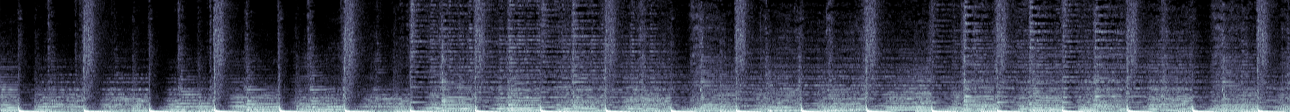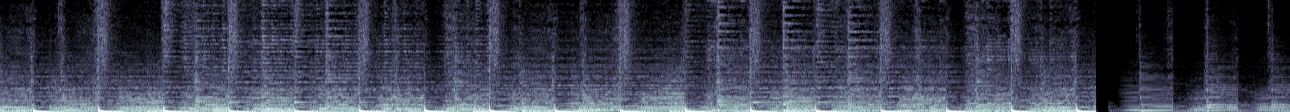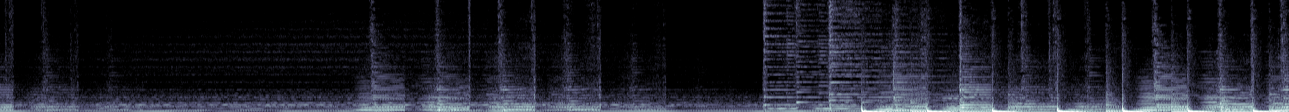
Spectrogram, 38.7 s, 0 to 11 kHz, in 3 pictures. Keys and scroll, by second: 4.0-5.5 typing, 6.7 ], 10.2-10.9 typing, 17.2-18.0 typing, 31.9 ctrl+-, 32.0 ctrl+-, 37.6-38.0 space.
